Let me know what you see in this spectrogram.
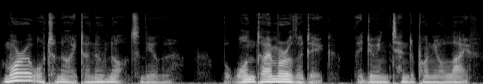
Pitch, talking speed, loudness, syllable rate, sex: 105 Hz, 285 wpm, -17 LUFS, 7.0 syllables/s, male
